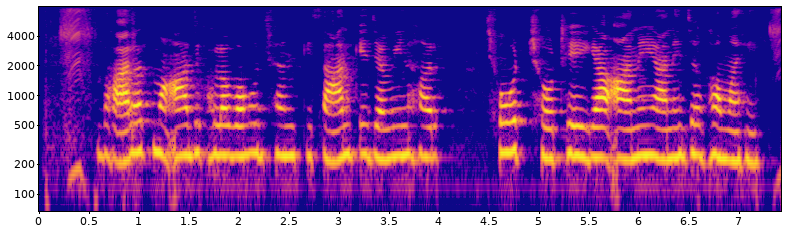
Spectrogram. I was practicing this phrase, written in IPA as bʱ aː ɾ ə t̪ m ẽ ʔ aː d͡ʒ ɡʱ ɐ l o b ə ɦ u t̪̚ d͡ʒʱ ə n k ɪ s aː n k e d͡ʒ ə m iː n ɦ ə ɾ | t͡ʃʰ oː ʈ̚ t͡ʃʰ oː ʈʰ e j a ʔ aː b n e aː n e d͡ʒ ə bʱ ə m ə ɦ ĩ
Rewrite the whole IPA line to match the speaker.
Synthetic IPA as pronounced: bʱ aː ɾ ə t̪ m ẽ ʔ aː d͡ʒ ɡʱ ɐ l o b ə ɦ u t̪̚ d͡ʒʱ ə n k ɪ s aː n k e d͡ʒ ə m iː n ɦ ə ɾ | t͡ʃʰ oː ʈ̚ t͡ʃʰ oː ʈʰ e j a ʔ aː n e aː n e d͡ʒ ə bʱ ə m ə ɦ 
